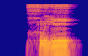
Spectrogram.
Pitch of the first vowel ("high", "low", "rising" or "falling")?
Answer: low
